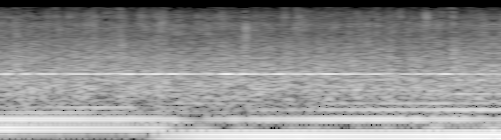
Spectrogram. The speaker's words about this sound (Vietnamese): cơn mưa bắt đầu nặng hạt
